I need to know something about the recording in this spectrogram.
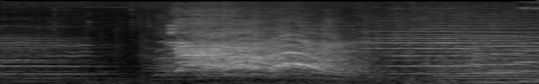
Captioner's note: men cheer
